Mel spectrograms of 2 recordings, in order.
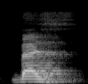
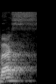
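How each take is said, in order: First: The final consonant is a buzzing z sound. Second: The final consonant is a hissing s sound. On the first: The speaker calls it right. "tapi baz" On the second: The speaker calls it wrong. "bukan bas"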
